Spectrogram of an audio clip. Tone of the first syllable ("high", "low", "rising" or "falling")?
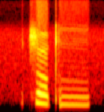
falling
